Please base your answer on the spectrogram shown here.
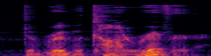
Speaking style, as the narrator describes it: Joe answered

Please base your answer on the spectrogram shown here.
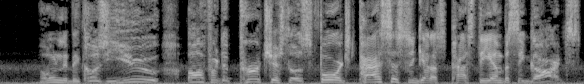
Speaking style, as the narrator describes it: Pock snapped back

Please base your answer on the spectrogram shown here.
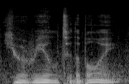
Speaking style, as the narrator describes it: the fairy said

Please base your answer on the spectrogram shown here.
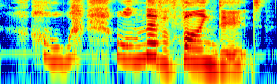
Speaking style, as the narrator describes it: she moaned

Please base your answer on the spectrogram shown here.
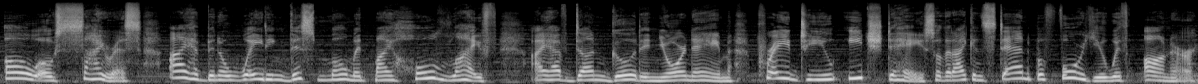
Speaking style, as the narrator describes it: He made sure his voice was full of honeysuckle as he cried

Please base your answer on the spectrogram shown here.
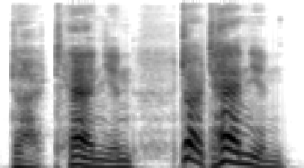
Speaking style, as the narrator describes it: cried Athos

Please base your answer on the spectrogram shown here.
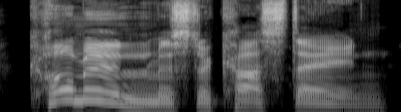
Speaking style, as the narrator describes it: cried in his deep, hearty voice

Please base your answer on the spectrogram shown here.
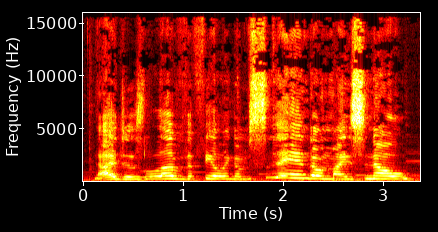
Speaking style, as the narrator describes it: he squealed

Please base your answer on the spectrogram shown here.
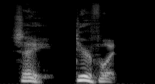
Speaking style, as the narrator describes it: whispered Merritt

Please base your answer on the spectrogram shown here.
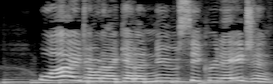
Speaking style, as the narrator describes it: Chief Quimby moaned

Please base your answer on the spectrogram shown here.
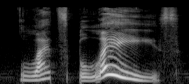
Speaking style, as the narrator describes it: Blaze shouted

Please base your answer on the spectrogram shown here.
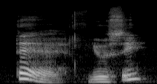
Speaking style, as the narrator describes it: exclaimed Danglars

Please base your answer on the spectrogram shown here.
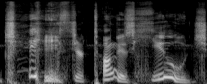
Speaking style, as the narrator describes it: Bo laughed

